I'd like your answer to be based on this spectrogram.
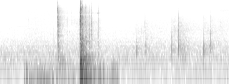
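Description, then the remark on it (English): A side door opens with a click and a heavy thunk as it swings, then shuts, followed by several lighter knocks and footsteps fading. No one speaks. “thanks for using the side door.”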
